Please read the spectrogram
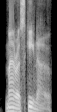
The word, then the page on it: maraschino: British English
